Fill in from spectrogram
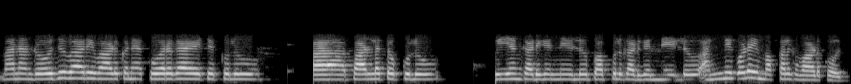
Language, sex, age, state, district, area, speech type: Telugu, female, 60+, Andhra Pradesh, Krishna, rural, conversation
